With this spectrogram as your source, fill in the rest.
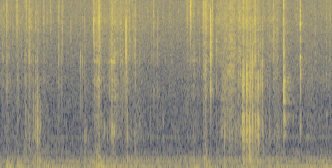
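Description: A solid green bar of soap is scraped and cut with a metal blade. Short, dry crackling scrapes and crisp clicks pop out over a low steady rumble. One brighter, louder crunch lands near the three-second mark.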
